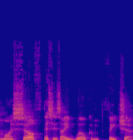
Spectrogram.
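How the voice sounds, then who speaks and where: Over a quiet background, a man speaks fairly slowly, his pitch swinging very widely. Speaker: software reviewer. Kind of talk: review commentary. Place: home room.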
